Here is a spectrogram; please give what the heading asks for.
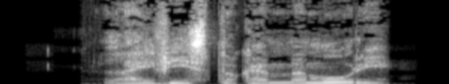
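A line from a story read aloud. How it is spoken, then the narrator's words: Quiet question. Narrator (Italian): chiese sottovoce Tremal Naik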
